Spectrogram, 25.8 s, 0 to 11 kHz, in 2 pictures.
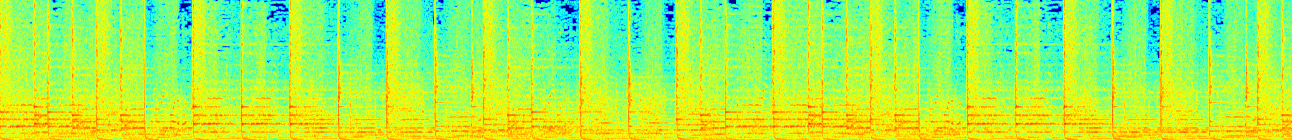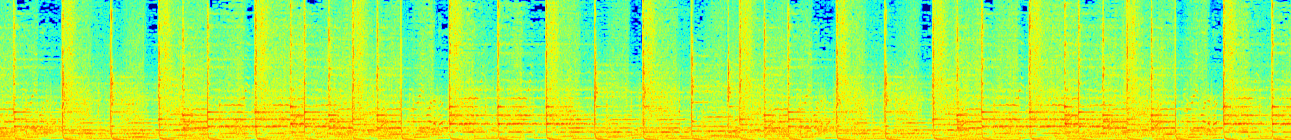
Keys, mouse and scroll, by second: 0.0 shift+click, 0.3 middle click, 1.1 shift+click, 1.3 middle click, 2.1-3.0 scroll down 1, 13.4-13.8 scroll up 3, 13.8 scroll down 1, 14.0-17.2 middle drag, 17.2 click, 17.8 click, 18.0 middle click, 18.9 shift+click, 19.2-20.3 middle drag, 20.3 shift+click, 20.5-22.1 middle drag, 22.1 shift+click, 22.3 middle click, 22.7 scroll down 1, 23.7-25.8 drag.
